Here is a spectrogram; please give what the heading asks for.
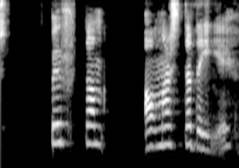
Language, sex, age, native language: Icelandic, female, 7, Icelandic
